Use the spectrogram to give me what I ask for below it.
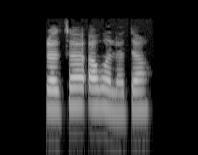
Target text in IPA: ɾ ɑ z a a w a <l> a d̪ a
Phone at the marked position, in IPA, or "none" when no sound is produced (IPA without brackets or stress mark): l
